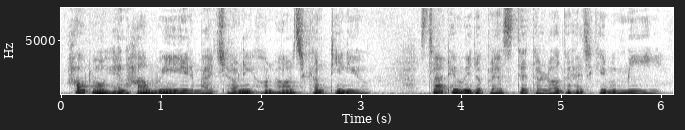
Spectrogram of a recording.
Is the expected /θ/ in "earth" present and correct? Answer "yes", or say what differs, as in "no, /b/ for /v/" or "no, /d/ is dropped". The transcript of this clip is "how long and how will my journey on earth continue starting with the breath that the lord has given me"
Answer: no, /s/ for /θ/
